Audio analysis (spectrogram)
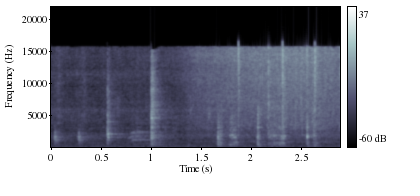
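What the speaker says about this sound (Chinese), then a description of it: "先炒姜末" Minced ginger stir-fried in hot oil in a wok, a faint soft sizzle with several sharp scrapes and taps of a spatula at irregular intervals, no voices.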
